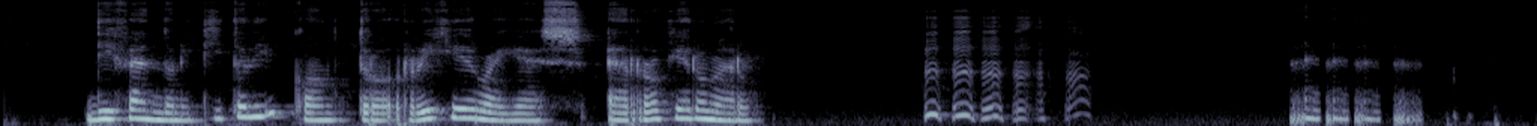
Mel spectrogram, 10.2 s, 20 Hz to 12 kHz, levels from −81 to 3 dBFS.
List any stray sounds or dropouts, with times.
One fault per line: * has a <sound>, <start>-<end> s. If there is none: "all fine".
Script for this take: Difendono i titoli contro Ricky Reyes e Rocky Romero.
* has a laugh, 6.1-7.3 s
* has a laugh, 8.6-9.5 s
